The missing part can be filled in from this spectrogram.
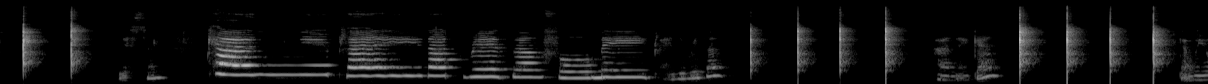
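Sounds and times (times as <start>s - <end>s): wooden sticks struck together: 0.0s - 1.0s, 7.5s - 9.1s, 10.2s - 11.8s.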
